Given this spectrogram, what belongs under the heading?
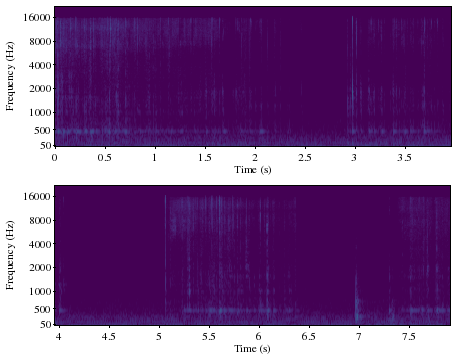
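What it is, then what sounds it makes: Hard-shell box clutch. Long nails tap and scratch a small, rigid, hollow gold box clutch covered in metallic material with raised dots, held in one hand. Bursts of soft, bright scratching alternate with short quiet pauses and a few sharp taps, over a steady low hum and a faint mid-pitched ring. The sound stays quiet and close throughout.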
